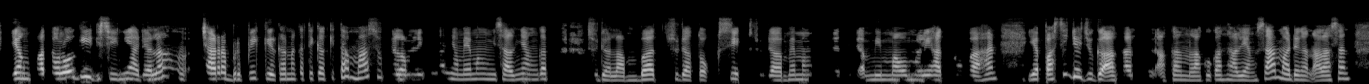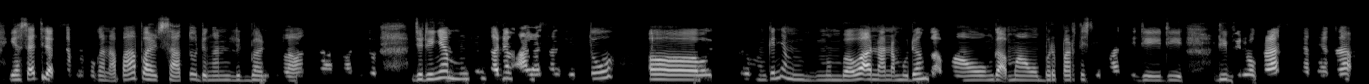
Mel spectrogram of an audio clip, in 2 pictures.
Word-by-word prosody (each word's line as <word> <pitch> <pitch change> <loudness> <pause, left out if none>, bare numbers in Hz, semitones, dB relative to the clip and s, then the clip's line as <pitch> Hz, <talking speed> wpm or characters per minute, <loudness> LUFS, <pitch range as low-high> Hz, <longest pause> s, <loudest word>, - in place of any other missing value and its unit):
yang 275 -1 +8
patologi 285 +8 +4
disini 250 0 +1
adalah 225 +5 +2 0.2
e - - -5 0.2
cara 260 +1 +8
berpikir. 250 0 -1
Karena 245 +1 -2
ketika 260 0 -2
kita 315 +3 -2
masuk 315 +4 -1
dalam 230 -1 +1
lingkungan 260 +5 -10
yang 230 - -7
memang 250 +1 -4
misalnya 235 0 0
anggap 250 +2 -3 0.4
sudah 225 -2 -5
lambat, 190 +5 +2
sudah 225 -4 -3
toxic 230 +5 -2 0.2
sudah 205 - -1
memang 225 0 -6
sudah - - -13
tidak - - -4
mim 215 0 -3
mau 215 0 +1
melihat 215 0 +1
perubahan, 430 - -1 0.4
ya 235 - +4
pasti 240 - +2
dia 350 - +3
juga 250 - +3
akan 220 +1 -1 0.3
akan 215 -1 -3
melakukan 210 +3 -3
hal 200 - 0
yang 190 -1 -2
sama 270 +1 +4
dengan 205 -2 0
alasan, 205 +7 +1 0.3
ya 220 - +3
saya 240 - +5
tidak - - +5
bisa - - -8
melakukan 205 -1 -10
apa-apa, 255 +2 0
1 190 +6 +1
dengan 205 -1 -4
leban 205 0 -6 0.2
melawan 185 0 -2
berapa 185 +1 -11 0.2
gitu. 470 - -12 0.4
Jadinya 240 +7 +6
mungkin 260 +2 -7
kadang 270 +4 +5
alasan 230 +2 0
itu, 280 -11 -6 0.5
eee, 220 -2 +6 0.4
itu - - -25
mungkin 215 +6 -6
yang 260 - -6 0.3
membawa 205 +2 +2
anak-anak 205 -2 -1
muda 210 +3 -2
enggak 270 - -2
mau 200 0 0 0.2
enggak 215 - +3
mau 200 -1 -1
berpartisipasi 215 - -6
di 200 +1 -4 0.2
di 200 - -7 0.4
di 230 - -3
birokrasi 230 +2 +4
ya, - - -10
ternyata 205 +3 -3
m - - -42
230 Hz, 170 wpm, -24 LUFS, 205-255 Hz, 0.5 s, yang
